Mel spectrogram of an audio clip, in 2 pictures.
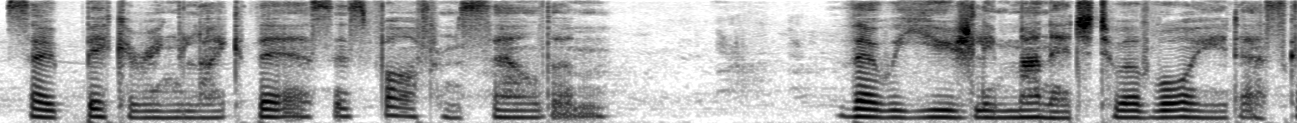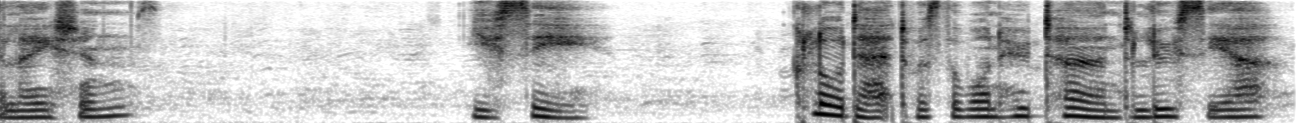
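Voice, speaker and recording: A woman playing a courtly, flirtatious vampire in an ASMR roleplay, speaking softly with a teasing, formal, elegant manner. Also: on the low side, little pitch movement, slow pace, pauses often, dry recording, heavily acted. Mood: gracious, confiding. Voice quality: soft, breathy. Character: flirtatious, courtly female vampire guiding a guest.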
